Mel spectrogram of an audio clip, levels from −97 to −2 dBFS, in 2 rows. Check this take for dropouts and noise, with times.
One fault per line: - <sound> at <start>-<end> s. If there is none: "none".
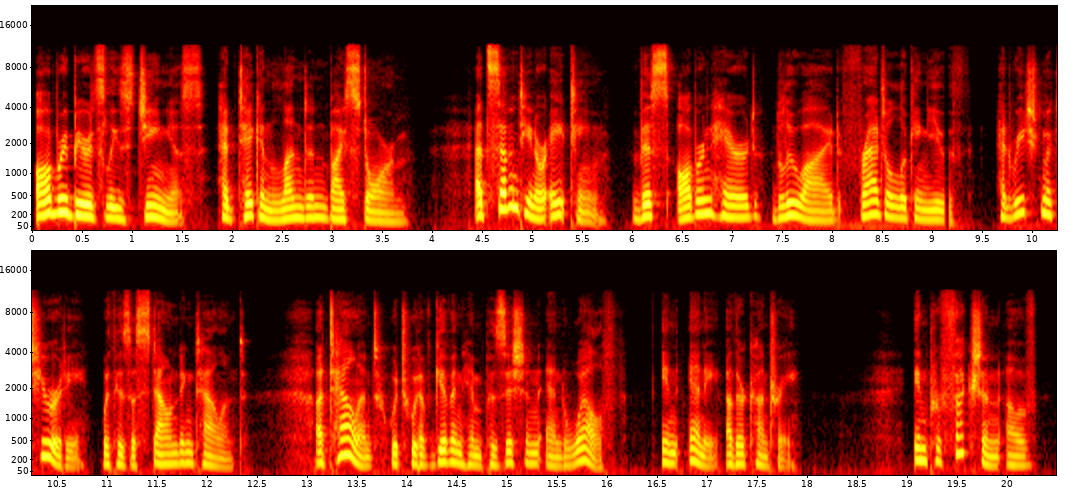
- dropout at 9.1-9.2 s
